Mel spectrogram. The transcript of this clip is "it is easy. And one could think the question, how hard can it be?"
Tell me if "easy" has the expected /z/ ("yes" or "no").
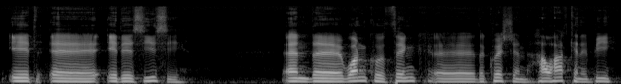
no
